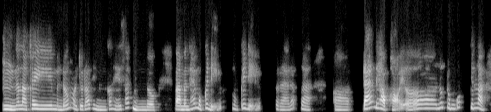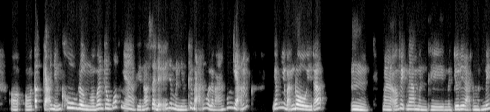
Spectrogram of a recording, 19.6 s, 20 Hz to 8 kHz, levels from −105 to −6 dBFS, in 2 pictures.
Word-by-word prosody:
Ừm, 245 -2 +4
nên 255 +2 -1
là 250 -2 +3
khi 260 -2 +3
mình 245 -3 -1
đứng 265 +8 -2
ở 300 -7 -5
chỗ 240 - 0
đó 265 +4 -2
thì 285 - -5
mình 215 -4 -2
có 260 - -4
thể 235 0 -4
xác 335 +7 -8
định 205 -6 +1
được, 200 -1 -1 0.4
và 235 - +6
mình 225 0 +1
thấy 290 +7 -3
một 290 -5 -1
cái 315 0 -1
điểm 220 -4 -3 0.3
một 275 -3 -7
cái 315 - -2
điểm 275 - -5 0.4
là 215 -5 -8
rất - - -10
là, 235 -5 -4 0.4
ờ, 220 - -7 0.5
đáng 290 +6 +7
để 345 - -1
học 230 -7 +6
hỏi 210 - +1
ở 225 - 0 0.5
nước 340 +3 -3
Trung 315 -3 -2
Quốc, 375 - -7 0.2
chính 325 -1 -4
là, 285 -8 0 0.3
ờ, - - -5 0.2
ở - - -3
tất 410 - +8
cả - - +2
những 250 -2 +1
khu 335 -1 +3
rừng 250 -6 +6
ở 220 - +1
bên 290 +4 +1
Trung 300 -1 0
Quốc 390 +2 -2
nha, 285 -9 -2
thì 220 - -1
nó 240 - 0
sẽ 295 0 +1
để 275 +3 +1
cho 335 - -1
mình 260 -7 +1
những 220 0 0
cái 330 - -4
bảng, 290 0 -1
gọi 290 -5 0
là, 230 - -1
bảng 210 +2 -5
hướng 345 0 -5
dẫn, 290 +1 +1 0.5
giống 310 +4 -3
như 345 -4 -1
bản 275 -1 +1
đồ 285 -4 +9
vậy 225 -2 +3
đó. 275 +8 +3 0.6
Ừm, 225 -5 +3 0.3
mà 225 -2 -1
ở 225 +2 -2
Việt 285 +1 -2
Nam 250 -1 +1
mình 215 -3 -1
thì 205 -1 -2
mình 205 -1 -5
chưa 245 - +4
đi 250 +1 +4
lạc 225 - -2
nên 225 - 0
mình 220 - -1
hông 230 - 0
biết 275 +4 0
255 Hz, 265 wpm, -24 LUFS, 225-295 Hz, 0.6 s, đồ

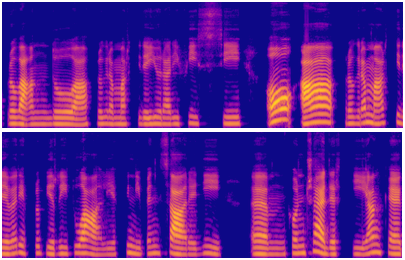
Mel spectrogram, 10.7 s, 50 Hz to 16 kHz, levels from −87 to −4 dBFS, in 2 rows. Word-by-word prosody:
provando 175 0 -2
a 160 +1 -1
programmarti 175 -1 -10
degli 175 +1 -6
orari 175 0 -8
fissi, 185 -1 -11 0.3
o 285 +7 +7
a 220 +4 +8
programmarti 195 +2 -4
dei 180 -2 -3
veri 190 +4 -6
e 195 -3 -9
propri 195 -2 -9
rituali, 180 -3 -3
e 165 +1 -15
quindi 195 -5 -8
pensare 185 -4 +1
di, 185 -2 -9 0.4
ehm, 170 -1 -3
concederti 185 -4 -2
anche 205 -5 -1
180 Hz, 120 wpm, -22 LUFS, 175-200 Hz, 0.4 s, a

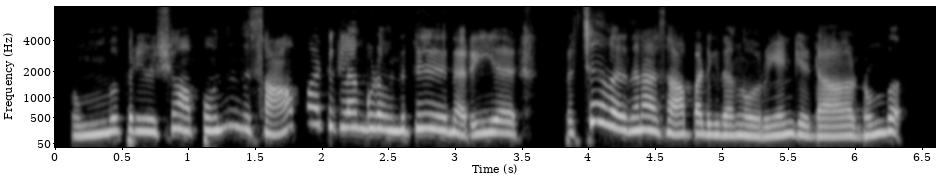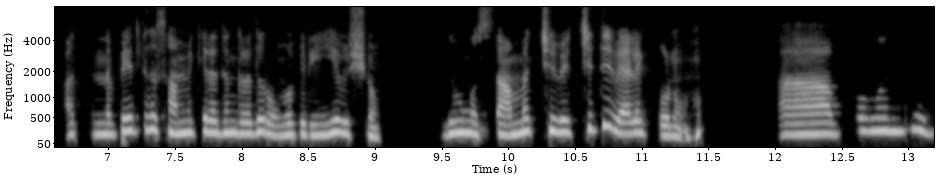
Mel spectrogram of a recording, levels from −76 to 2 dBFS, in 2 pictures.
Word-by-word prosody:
ரொம்ப 195 +8 +1
பெரிய 240 -1 +1
விஷயம். 275 +5 -1
அப்போ 255 +2 -5
வந்து 305 +6 -2
இந்த 260 - -2
சாப்பாட்டுக்குலா 325 -1 0
கூட 285 - +3
வந்துட்டு 270 +4 +1 0.3
நெறைய 195 +5 +1 0.5
பிரச்சன 395 - 0
வருதுன்னா, 260 -1 +3
அது 220 - -3
சாப்பாட்டுக்கு 190 -1 +1
தாங்க 175 0 +1
வரும். 160 +3 0
ஏன் 200 -1 0
கேட்டா 160 -2 0 0.3
ரொம்ப 205 +6 +1 0.5
அத்தன 190 0 -4
பேத்துக்கு 250 +2 0
சமைக்கிறதுங்கிறது 215 0 +1
ரொம்ப 175 +2 -1
பெரிய 180 +3 0
விஷயம். 160 -3 -4 0.5
இவங்க 210 -1 +2 0.2
சமைச்சு 225 +7 +2
வெச்சுட்டு 280 +8 -1
வேலைக்கு 200 -1 0
போணும். 155 -5 -2
ம். - - -5 0.6
ஆ - - -1 0.3
அப்போ 200 +6 -9
வந்து 235 +2 -1
215 Hz, 155 wpm, -23 LUFS, 185-250 Hz, 0.6 s, கூட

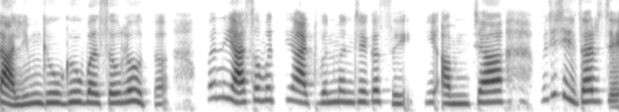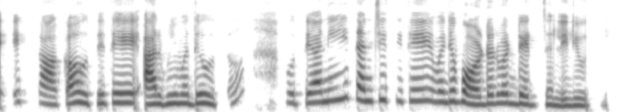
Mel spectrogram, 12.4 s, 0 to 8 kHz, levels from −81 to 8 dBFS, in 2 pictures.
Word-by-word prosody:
तालीम 225 +6 +8
घेऊ-घेऊ 260 +2 -1
बसवलं 255 +2 0
होतं. 250 -7 -3 0.4
पण 385 +2 -10
यासोबत 315 +2 +6
ती 335 - -16
आठवण 260 +1 -1
म्हणजे 280 0 -4
कसं 290 -4 -5
आहे, 230 - -5
की 275 0 -14
आमच्या, 235 +3 +3 0.5
म्हणजे 345 +9 -9
शेजारचे 295 - +1
एक 280 +1 -11
काका 220 -2 -1
होते. 245 -2 -3
ते 255 0 0 0.2
आर्मीमध्ये 235 +1 -1
होतं 230 -5 -6 0.5
होते 250 0 -7
आणि 325 +6 -4
त्यांची 330 0 0
तिथे 305 +1 -5
म्हणजे 280 0 -3
बॉर्डरवर 230 +3 +1
डेथ 215 -4 -1
झालेली 185 -2 -3
होती 185 -1 -10
260 Hz, 145 wpm, -25 LUFS, 230-290 Hz, 0.5 s, तालीम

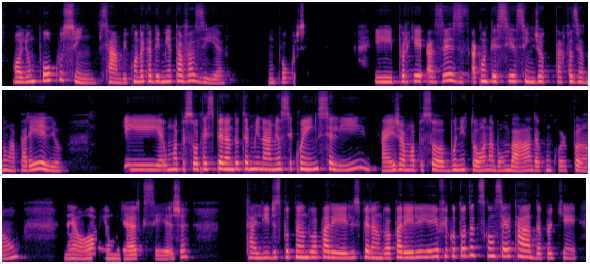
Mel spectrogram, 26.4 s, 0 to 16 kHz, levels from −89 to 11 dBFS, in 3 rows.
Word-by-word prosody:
Olha, 210 -1 0
um 230 - +3
pouco, 270 +4 +1
sim, 190 - -3
sabe. 185 -3 -1
Quando 220 +4 0
a - - +4
academia 230 -1 +1
está 240 +2 +2
vazia. 195 -10 -3 0.6
Um 185 - -8
pouco 195 0 -9
sim. - - -5 1.1
Eh, 210 0 +1
porque 235 +1 +1
às 215 0 -2
vezes 250 -6 0
acontecia, 230 +2 +2
assim, 230 -2 0
de 210 +2 -1
eu 220 - +2
estar 220 -1 -9
fazendo 205 -3 -1
um 195 - -3
aparelho, 190 -1 +1 0.9
e 215 -1 -1
uma 225 +2 0
pessoa 240 +1 +1
está 245 +1 0
esperando 240 -1 +5
eu 250 - +3
terminar 245 -2 +3
a 225 - +1
minha 230 +2 +2
sequência 250 +1 +1
ali. 230 +6 -4 0.2
Aí 180 +3 +1
já 220 +1 +1
é - - +4
uma 205 0 -1
pessoa 200 -1 +1
bonitona, 200 0 -1
bombada, 185 0 -1
com 190 +3 -8
um - - -7
corpão, 190 +4 -3 0.7
né, 185 +1 -2
homem 180 +4 0 0.2
ou 180 0 -3
mulher, 175 0 0
que 175 - -15
seja, 175 +10 -4 0.8
tá 225 - -2
ali 210 +1 -1
disputando 230 +1 +1
o 230 - +2
aparelho, 225 -3 +2
esperando 220 -2 +1
o - - +2
aparelho. 225 +2 +3
E 245 +1 0
aí, 255 +1 0
eu 275 - +2
fico 290 +2 -2
toda 295 +2 +1
desconcertada, 285 -7 +2
porque 205 0 -6
220 Hz, 155 wpm, -21 LUFS, 195-240 Hz, 1.1 s, esperando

